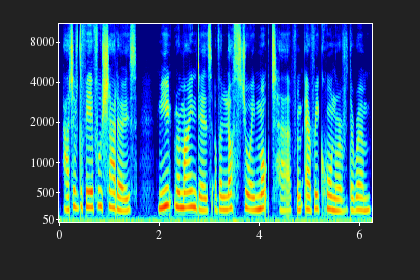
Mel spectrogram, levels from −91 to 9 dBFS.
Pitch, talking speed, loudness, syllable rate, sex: 225 Hz, 180 wpm, -17 LUFS, 4.8 syllables/s, female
